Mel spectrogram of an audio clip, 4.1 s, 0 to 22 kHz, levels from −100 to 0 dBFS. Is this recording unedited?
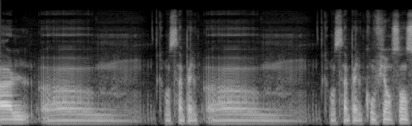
no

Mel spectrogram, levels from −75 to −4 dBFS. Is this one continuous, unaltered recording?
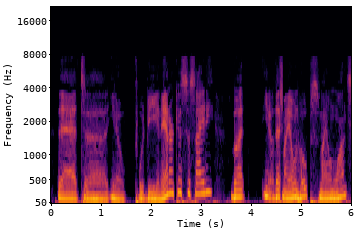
no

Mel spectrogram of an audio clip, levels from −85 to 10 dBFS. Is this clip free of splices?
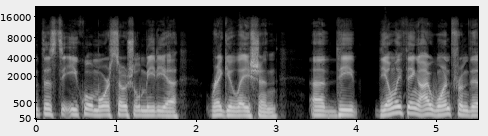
yes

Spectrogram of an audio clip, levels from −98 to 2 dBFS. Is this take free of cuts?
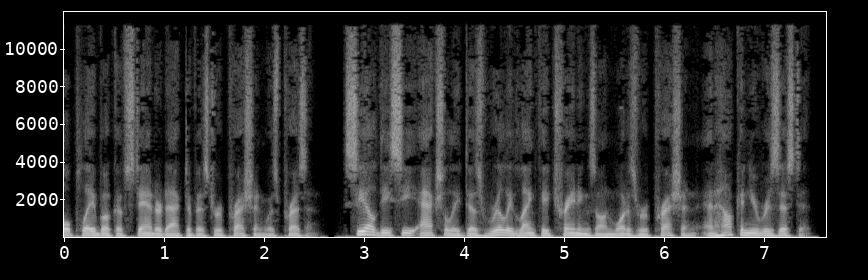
no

